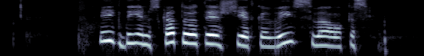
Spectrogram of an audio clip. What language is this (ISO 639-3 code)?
lav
